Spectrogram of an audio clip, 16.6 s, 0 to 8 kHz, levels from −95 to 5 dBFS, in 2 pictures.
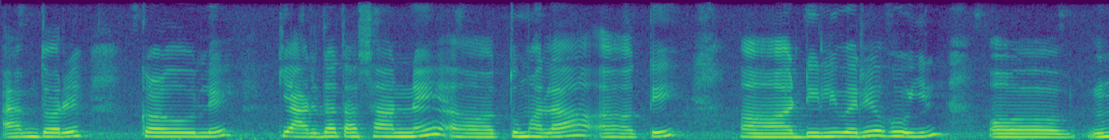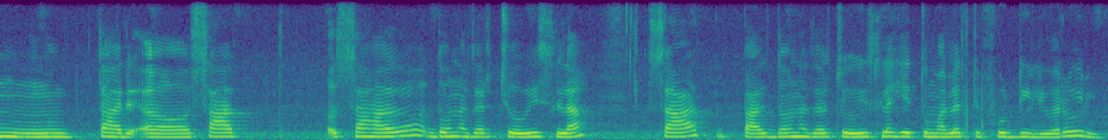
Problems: constant background noise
